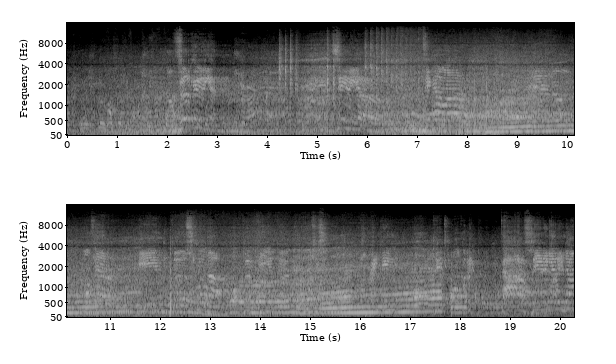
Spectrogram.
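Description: Rallycross race cars running on the track, their engines revving up and falling back through the gears, over a steady noise of engines and tyres.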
